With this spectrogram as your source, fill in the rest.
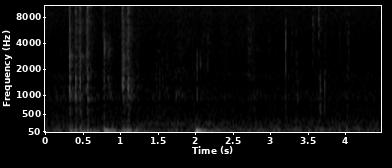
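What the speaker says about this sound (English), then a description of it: "I'm so bad at typing" Typing on a computer keyboard, heard as a quiet, irregular patter of soft key clicks with a couple of firmer taps and pauses in between, close by in a quiet room.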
